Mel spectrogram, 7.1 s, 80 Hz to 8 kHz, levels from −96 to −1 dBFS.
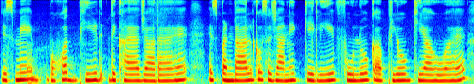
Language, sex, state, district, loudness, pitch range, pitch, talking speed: Hindi, female, Jharkhand, Ranchi, -14 LUFS, 215-235 Hz, 225 Hz, 160 wpm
